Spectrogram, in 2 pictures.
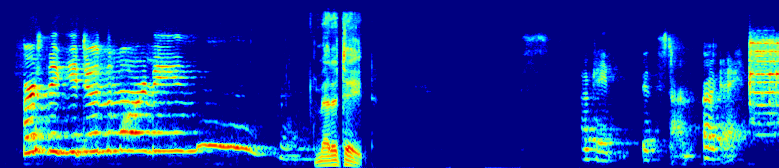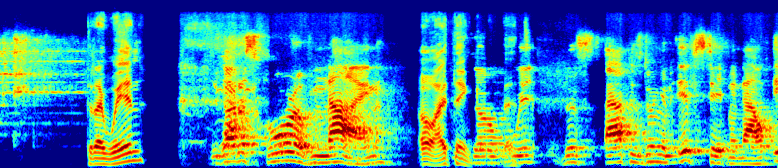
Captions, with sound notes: - First thing you do in the morning. - Meditate. - Okay, it's done, okay. - Did I win (laughs)? - You got a score of nine. - Oh, I think. This app is doing an if statement now.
